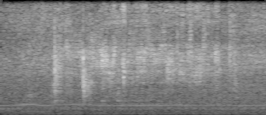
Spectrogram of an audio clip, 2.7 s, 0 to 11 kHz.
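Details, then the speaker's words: Boiler heating loop after draining and refilling, pumps restarted at 13 amps: steady sharp hiss with irregular gurgling spurts as trapped air vents through the air separator. "We're looking good, and you can hear all that air coming out of that air, the damn air separator."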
